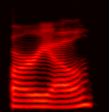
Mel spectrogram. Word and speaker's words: Ariel: I was focused so hard on the long E, but then I was messing up the A still.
